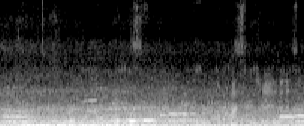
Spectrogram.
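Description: Indistinct voices of people talking, none of it clear enough to make out, over a steady low rumble of outdoor background noise.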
